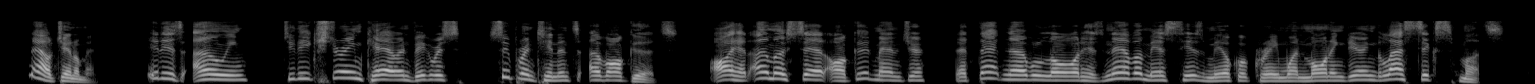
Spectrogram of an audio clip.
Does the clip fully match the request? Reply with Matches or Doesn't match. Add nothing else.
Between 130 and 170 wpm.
Matches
